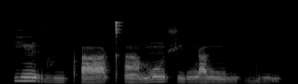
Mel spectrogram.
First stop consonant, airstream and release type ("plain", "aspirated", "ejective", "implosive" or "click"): aspirated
